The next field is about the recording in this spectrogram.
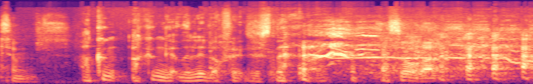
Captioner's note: chuckles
